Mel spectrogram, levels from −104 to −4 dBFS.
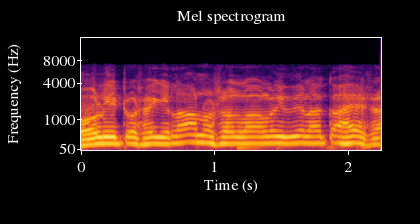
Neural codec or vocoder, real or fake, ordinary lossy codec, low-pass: none; real; none; 7.2 kHz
